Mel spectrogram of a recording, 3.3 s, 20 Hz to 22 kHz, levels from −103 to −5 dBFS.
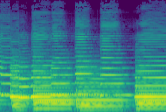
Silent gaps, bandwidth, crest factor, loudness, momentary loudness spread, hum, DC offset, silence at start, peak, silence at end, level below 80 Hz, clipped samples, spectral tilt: none; 15 kHz; 12 dB; -15 LUFS; 7 LU; none; under 0.1%; 0 s; -2 dBFS; 0 s; -48 dBFS; under 0.1%; -6 dB/octave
